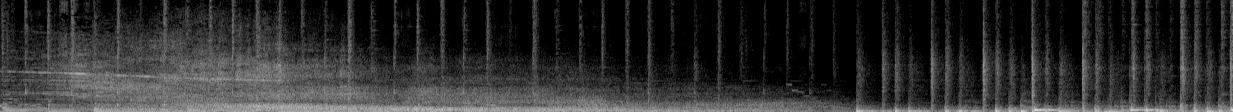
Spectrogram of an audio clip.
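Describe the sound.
An airplane takes off with a broad, steady engine roar that gradually thins and fades, while a regular rhythmic pulsing runs through it and stands out alone toward the end.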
